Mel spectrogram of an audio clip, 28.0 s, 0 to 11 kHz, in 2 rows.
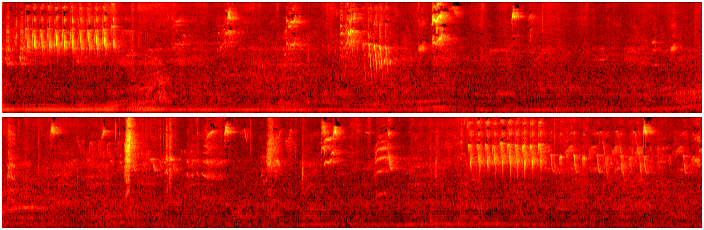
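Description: Birds chirping and calling, with a fast high trill at the start and again about 24 seconds in. A low steady hum sits under the first ten seconds or so, and there is a single sharp click about 16 seconds in.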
